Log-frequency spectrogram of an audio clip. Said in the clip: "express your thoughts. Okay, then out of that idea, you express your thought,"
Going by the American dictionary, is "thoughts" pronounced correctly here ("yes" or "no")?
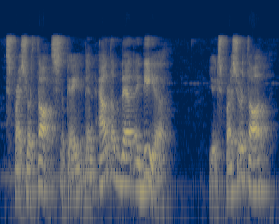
yes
